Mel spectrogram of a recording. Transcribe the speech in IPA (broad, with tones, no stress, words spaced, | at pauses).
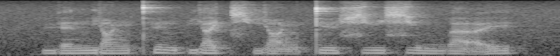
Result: ɥɛ˧˥njɑ˧˥ŋt̪ʰy˥˩npjä˥ t͡ɕʰjɑ̰˨˩ŋt̪y˥˩ ɕi˥ɕi˥˩mwa̰˨˩˦ɪ̯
